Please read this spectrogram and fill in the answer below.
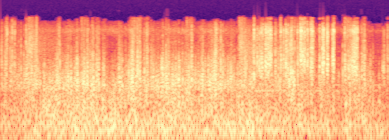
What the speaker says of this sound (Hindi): यहाँ ऐसी बर्फीली हवा चल रही है कि खून भी जम जाए।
